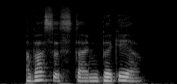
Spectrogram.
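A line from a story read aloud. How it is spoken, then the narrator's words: Plain. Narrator (German): fragte Rasch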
